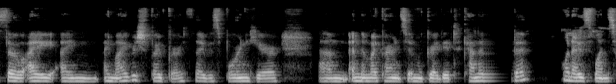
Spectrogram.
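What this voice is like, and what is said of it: Mixed, hard-to-place accent. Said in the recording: “my mishmash of an accent”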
